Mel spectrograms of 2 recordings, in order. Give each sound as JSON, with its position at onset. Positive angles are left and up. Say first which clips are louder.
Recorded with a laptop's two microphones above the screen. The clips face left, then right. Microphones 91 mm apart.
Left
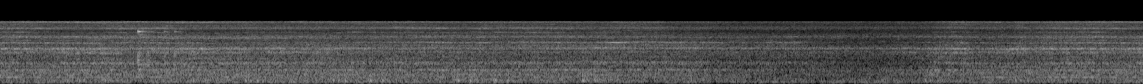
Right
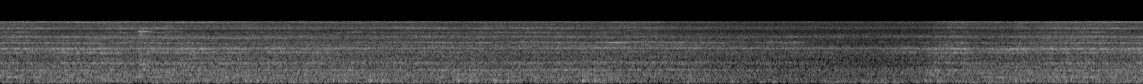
{"t": 1.4, "sound": "a clink", "louder": "left 1 dB", "side_deg": 80, "distance_m": 7.5}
